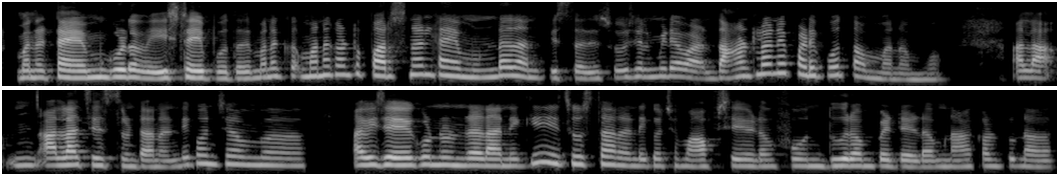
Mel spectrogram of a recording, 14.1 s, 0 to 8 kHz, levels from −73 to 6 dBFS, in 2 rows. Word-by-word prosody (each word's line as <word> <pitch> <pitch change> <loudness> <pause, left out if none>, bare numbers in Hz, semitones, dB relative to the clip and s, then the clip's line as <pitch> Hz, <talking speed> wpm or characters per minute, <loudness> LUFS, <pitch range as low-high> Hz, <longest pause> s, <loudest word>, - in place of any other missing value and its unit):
మన 210 - +1 0.2
టైం 205 -1 +7 0.2
కూడా 225 -1 +6
వేస్టయిపోతది. 195 -1 +3
మనకు 250 +2 -4
మనకంటూ 290 +3 -1
పర్సనల్ 265 +4 +2
టైమ్ 255 -3 +2
ఉండదనిపిస్తది 210 -6 -1
సోషల్ 225 +2 -5
మీడియా 245 -1 -1 0.3
దాంట్లోనే 310 +10 0
పడిపోతాం 265 -4 -1
మనము. 165 -1 -11 0.6
అలా 205 -2 +1 0.4
అలా 230 +1 +5
చేస్తుంటానండి 195 -2 -4
కొంచెం 250 -1 -2 0.2
ఆహ్, 210 -1 -7 0.4
అవి 230 +1 +4
జేయకుండా 230 0 +5
ఉండడానికి 205 +3 +1 0.2
చూస్తానండి 235 -4 -1
కొంచెం 205 0 -8
ఆఫ్ 190 -1 -5
చేయడం 195 -2 -3
ఫోను 200 -1 -5
దూరం 200 0 +2
పెట్టేయడం 180 -2 -3
నాకంటూ 195 +1 -8
నా - - -4
215 Hz, 130 wpm, -24 LUFS, 195-245 Hz, 0.6 s, టైం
